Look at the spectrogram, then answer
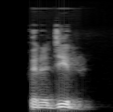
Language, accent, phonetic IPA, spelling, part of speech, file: Catalan, Valencia, [fɾeˈd͡ʒiɾ], fregir, verb, LL-Q7026 (cat)-fregir.wav
- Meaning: to fry (cook in oil)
